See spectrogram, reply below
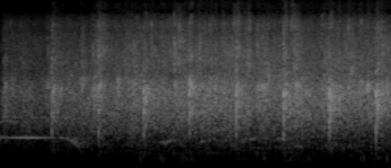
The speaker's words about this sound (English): Clap your hands and give him praise.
